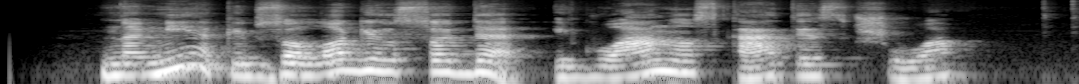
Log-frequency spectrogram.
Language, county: Lithuanian, Vilnius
